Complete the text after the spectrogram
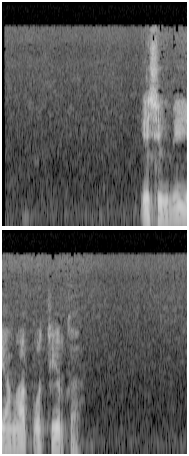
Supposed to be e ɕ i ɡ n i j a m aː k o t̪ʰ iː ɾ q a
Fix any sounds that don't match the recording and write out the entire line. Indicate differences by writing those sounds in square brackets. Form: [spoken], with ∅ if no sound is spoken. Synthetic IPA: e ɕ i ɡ n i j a m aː [p] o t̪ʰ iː ɾ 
